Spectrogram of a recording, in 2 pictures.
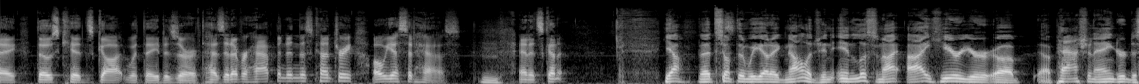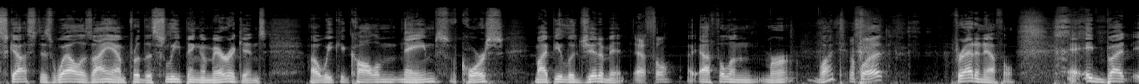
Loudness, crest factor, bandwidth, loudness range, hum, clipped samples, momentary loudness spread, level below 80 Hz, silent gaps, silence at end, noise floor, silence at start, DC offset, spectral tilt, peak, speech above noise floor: -16 LUFS; 14 dB; 15.5 kHz; 5 LU; none; under 0.1%; 9 LU; -40 dBFS; none; 0 s; -44 dBFS; 0 s; under 0.1%; -5.5 dB/octave; -2 dBFS; 28 dB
